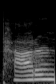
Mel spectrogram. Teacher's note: we have first syllable stress so the pa syllable is long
